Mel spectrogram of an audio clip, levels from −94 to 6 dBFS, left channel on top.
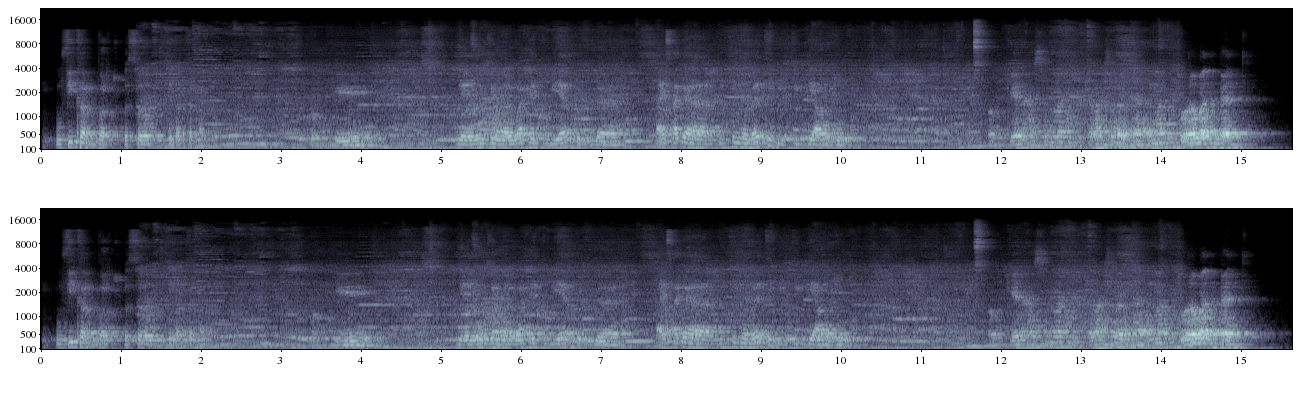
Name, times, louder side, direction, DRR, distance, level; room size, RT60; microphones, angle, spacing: voice 1, 0.2-2.1 5.2-10.1, left 2 dB, 35° left, -2 dB, 0.4 m, -28 dB
sound 1, 1.2-14.2, left 1 dB, 65° left, 1.4 m, -34 dB
voice 2, 3.7-4.2 5.6-5.7 11.8-14.9, left 1 dB, 10° left, -7 dB, 1.4 m, -24 dB
5.5 x 2.7 x 3.2 m, 0.85 s
head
